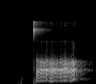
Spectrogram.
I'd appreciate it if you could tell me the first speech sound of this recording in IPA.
t̪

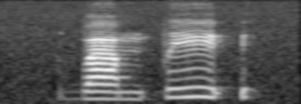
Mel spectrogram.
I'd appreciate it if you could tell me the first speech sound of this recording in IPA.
b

